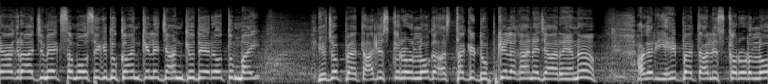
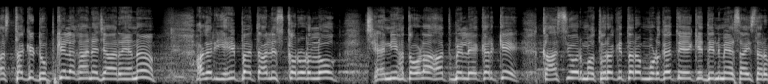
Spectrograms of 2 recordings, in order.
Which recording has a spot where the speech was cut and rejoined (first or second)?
first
